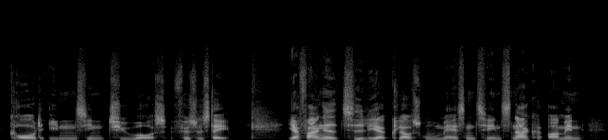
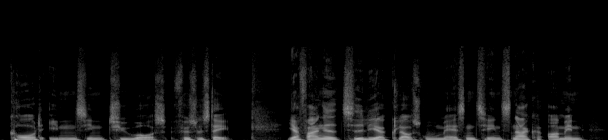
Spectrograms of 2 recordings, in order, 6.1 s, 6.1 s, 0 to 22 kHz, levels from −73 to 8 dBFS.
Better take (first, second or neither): second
